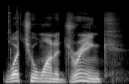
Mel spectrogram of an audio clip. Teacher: What do you became whatcha, and want to became wanna. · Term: reduced form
